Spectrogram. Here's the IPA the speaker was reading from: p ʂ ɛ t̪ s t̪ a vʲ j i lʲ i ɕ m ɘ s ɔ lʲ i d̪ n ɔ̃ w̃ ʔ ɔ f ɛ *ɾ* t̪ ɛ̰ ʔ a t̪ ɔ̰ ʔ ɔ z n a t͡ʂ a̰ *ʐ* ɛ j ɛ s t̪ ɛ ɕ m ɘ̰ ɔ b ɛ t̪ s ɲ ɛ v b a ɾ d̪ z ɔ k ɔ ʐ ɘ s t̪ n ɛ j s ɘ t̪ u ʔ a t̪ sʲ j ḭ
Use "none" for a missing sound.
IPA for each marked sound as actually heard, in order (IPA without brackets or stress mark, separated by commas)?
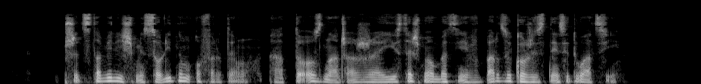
ɾ, ʐ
